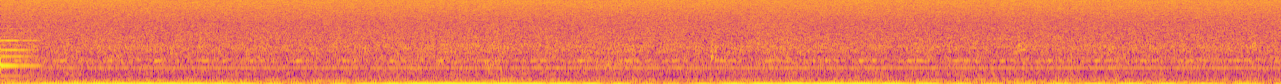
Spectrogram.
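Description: Steady low rumble with a faint thin steady tone above it: background hum in a room.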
